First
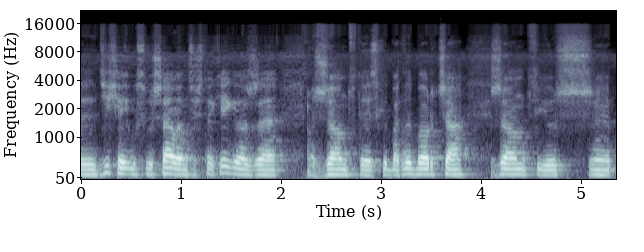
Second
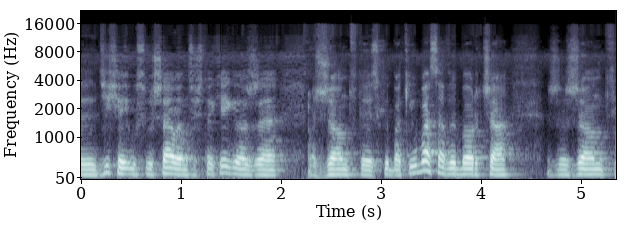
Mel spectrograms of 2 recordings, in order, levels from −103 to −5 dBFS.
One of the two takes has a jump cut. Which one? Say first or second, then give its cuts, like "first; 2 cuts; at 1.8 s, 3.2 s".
first; 2 cuts; at 3.2 s, 4.1 s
